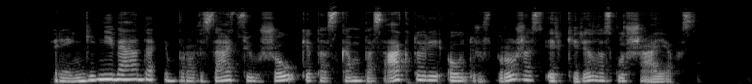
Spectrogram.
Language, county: Lithuanian, Alytus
